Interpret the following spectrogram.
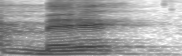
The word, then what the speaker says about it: mais: Me. Olha só que interessante, que é o A mais I, que dá o som de E, e o S some, fica me, de mas.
